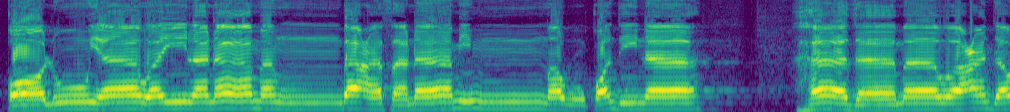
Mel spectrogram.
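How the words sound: It stops fully after marqadina, taking a breath. The speaker calls it right. "Itu kalau wakaf di mim marqadina"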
